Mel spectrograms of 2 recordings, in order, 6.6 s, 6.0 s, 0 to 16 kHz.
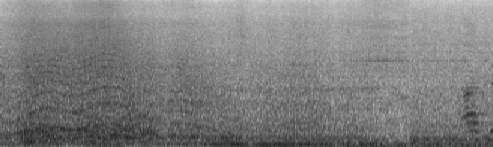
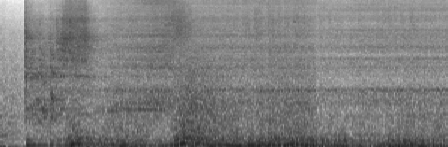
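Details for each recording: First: Off-road wrecker V8 on a stopgap exhaust, warming up with no load: light throttle blips rise and fall cleanly with no stumble. Reversed sensor wiring that gave a bad RPM signal has been corrected, all cylinders pulling evenly. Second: Off-road wrecker V8 on a stopgap exhaust, cold at about 125°F water temperature: catches and runs lumpy and uneven with a stumbling exhaust beat; misfiring, likely on dead cylinders, header temperatures suggesting perhaps two cold on one side, one on the other.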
